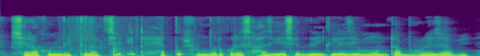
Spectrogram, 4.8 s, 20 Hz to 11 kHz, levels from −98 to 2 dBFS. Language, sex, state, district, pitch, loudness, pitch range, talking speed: Bengali, female, West Bengal, Jhargram, 210 Hz, -14 LUFS, 200-235 Hz, 160 wpm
